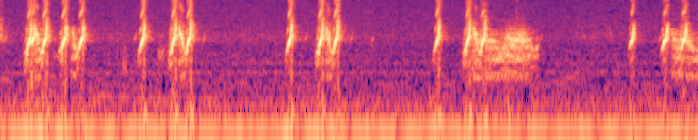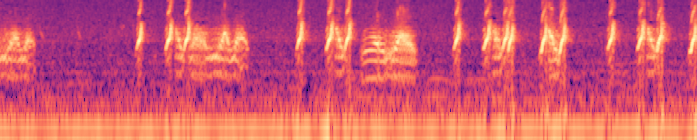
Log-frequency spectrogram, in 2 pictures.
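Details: Steady run of common quail calls: dense bunches of short high clicks, about one bunch every second, mixed with occasional hoarse squawks.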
